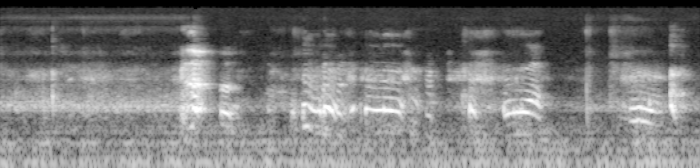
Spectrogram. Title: Chinese mom has the hiccups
